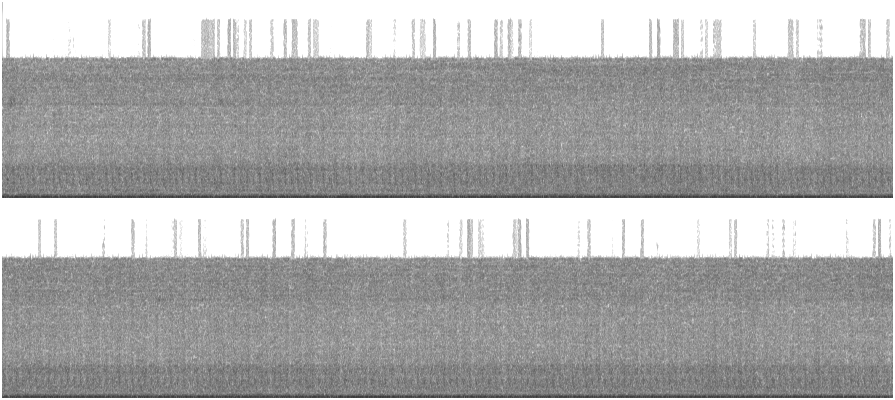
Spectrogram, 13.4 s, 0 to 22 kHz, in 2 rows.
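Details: Datsun 280Z with freshly rebuilt engine, first start after fitting the coil wire, on a jump box, no muffler, lower coolant hose missing so only run briefly: a raw, blaring idle with a steady low drone. Loud idle from missing muffler.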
